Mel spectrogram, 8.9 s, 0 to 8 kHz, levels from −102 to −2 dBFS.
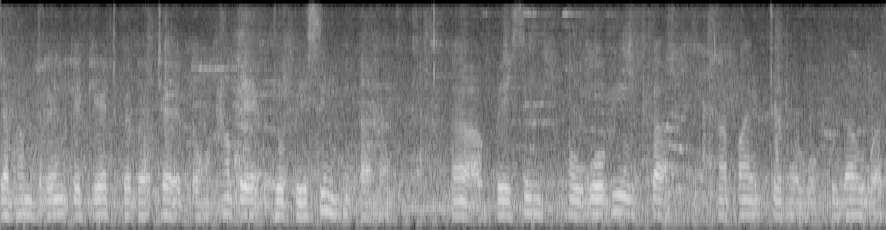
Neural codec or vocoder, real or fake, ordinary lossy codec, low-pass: vocoder, 44.1 kHz, 80 mel bands, Vocos; fake; none; 7.2 kHz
